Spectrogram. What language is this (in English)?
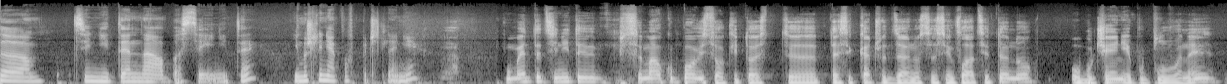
Bulgarian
